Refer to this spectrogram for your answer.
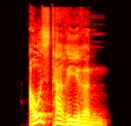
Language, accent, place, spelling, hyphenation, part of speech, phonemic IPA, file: German, Germany, Berlin, austarieren, aus‧ta‧rie‧ren, verb, /ˈaʊ̯staˌʁiːʁən/, De-austarieren.ogg
- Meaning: 1. to tare (take into account the weight of a container) 2. to balance, to make agree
